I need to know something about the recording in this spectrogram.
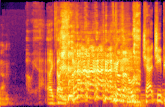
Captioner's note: everyone laughing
